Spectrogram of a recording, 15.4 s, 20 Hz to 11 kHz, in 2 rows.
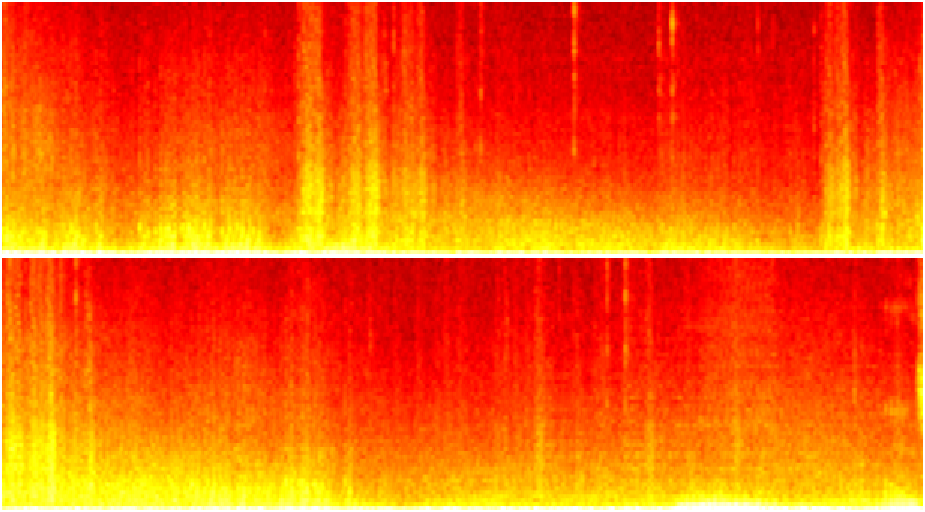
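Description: Ultimate Admiral Dreadnoughts naval battle: 16-inch battleship guns fire in a dense, rumbling barrage, heavy booms layered over a constant roar of explosions and water bursts, loud throughout with no talking.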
